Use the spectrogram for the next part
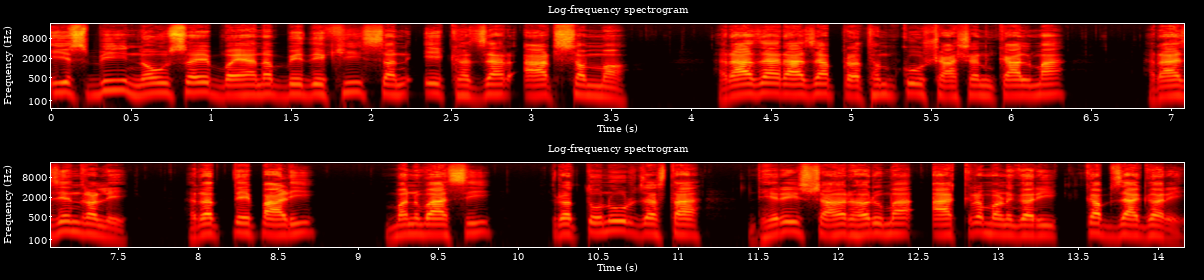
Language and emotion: Nepali, neutral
